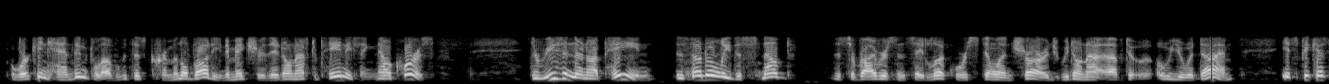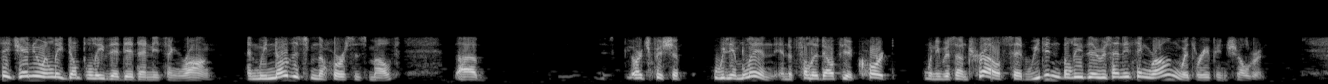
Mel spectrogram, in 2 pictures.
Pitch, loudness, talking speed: 195 Hz, -19 LUFS, 200 wpm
